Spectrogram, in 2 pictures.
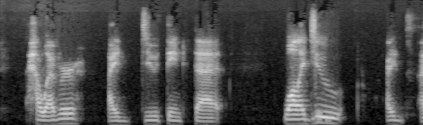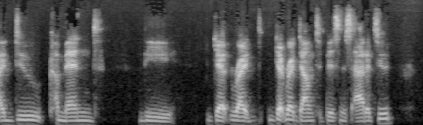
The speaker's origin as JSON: {"language": "English", "region": "California", "country": "United States", "said": "I do host a podcast with my friend, Yihan Zhu. We're from Southern California."}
